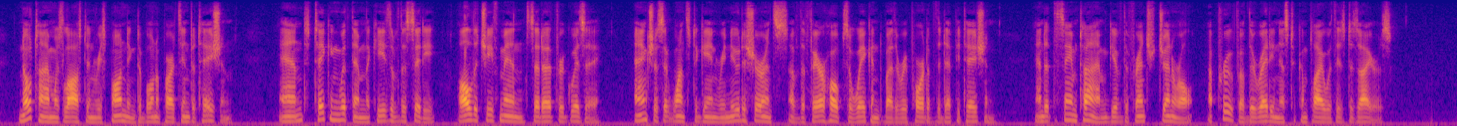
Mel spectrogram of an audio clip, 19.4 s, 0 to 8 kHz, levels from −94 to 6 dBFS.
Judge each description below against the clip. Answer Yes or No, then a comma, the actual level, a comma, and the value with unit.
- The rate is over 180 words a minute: Yes, average, 195 wpm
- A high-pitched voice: No, low, 115 Hz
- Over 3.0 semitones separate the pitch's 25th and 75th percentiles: No, narrow, 2.5 semitones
